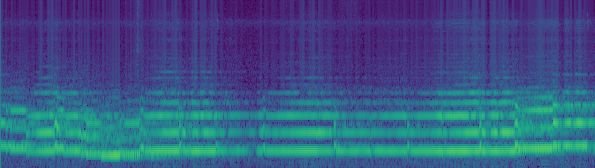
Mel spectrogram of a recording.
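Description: Slow instrumental background music: a melody of long held notes that dips lower about a second in and then steps back up.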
